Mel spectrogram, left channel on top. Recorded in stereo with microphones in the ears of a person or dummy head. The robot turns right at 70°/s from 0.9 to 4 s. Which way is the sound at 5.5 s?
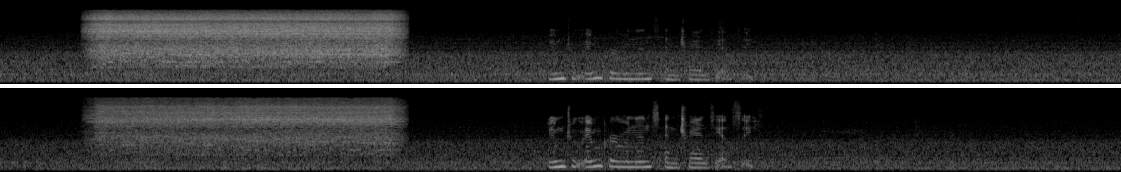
40° right (ahead or behind).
